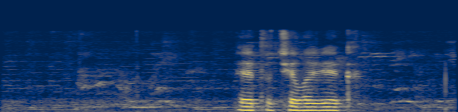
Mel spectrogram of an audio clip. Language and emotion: Russian, neutral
